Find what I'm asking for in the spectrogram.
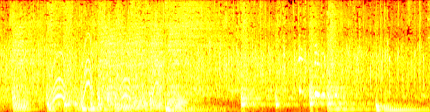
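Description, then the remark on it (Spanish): Loud, dense applause for a song runs steadily for several seconds, with voices shouting and cheering over it at the start before the clapping carries on alone. “Un fuerte aplauso, está linda la canción, está muy linda.”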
